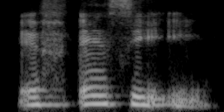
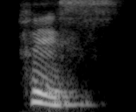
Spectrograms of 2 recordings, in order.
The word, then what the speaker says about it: face: As you can just say, face, FACE. How do we produce or pronounce the word face? We say face. It's more like a diphthong rather than face. Right? We say face, just typical Sri Lankan.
